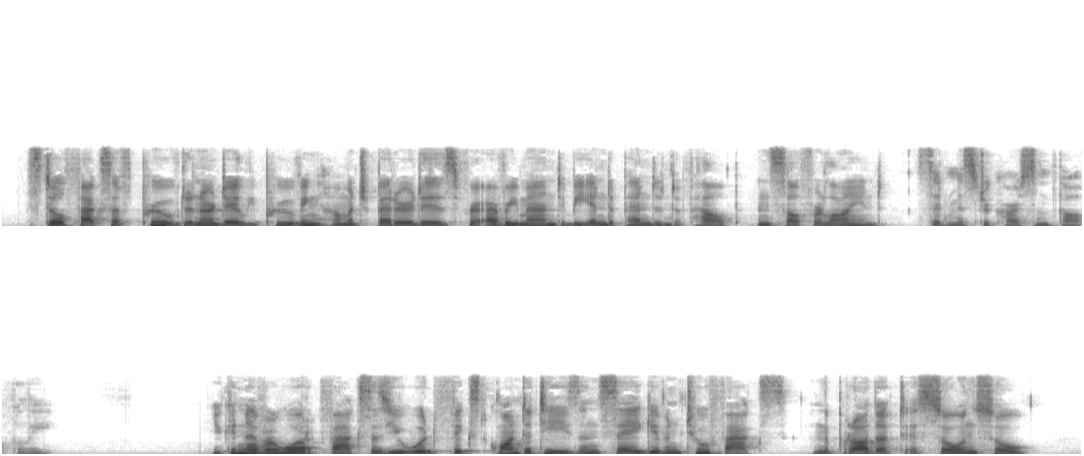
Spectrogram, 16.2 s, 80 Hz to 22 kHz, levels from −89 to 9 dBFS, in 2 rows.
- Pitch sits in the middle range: Yes, medium, 175 Hz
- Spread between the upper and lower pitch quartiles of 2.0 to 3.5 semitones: No, average, 4.7 semitones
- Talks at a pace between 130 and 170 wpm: No, average, 185 wpm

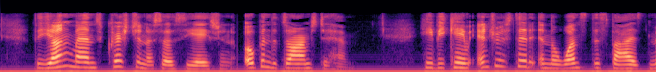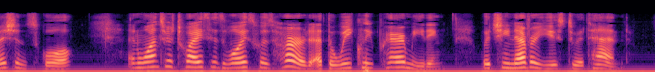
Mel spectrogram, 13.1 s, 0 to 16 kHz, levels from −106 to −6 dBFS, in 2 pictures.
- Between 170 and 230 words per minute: Yes, average, 175 wpm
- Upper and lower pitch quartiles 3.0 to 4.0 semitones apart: No, average, 4.8 semitones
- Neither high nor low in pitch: No, high, 230 Hz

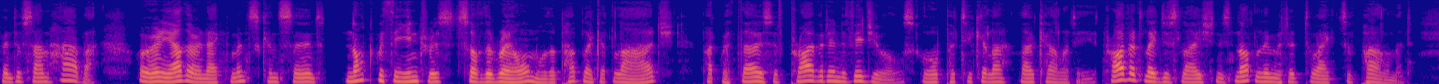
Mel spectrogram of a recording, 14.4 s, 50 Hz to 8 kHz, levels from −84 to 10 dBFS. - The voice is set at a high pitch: No, medium, 140 Hz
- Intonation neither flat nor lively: Yes, average, 3.3 semitones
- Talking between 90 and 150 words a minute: No, average, 175 wpm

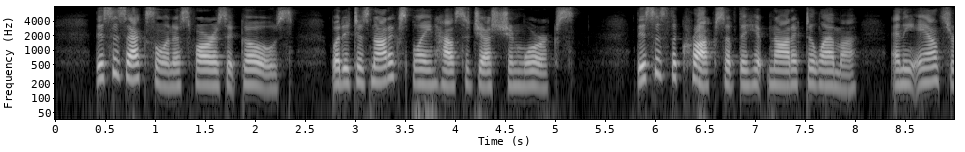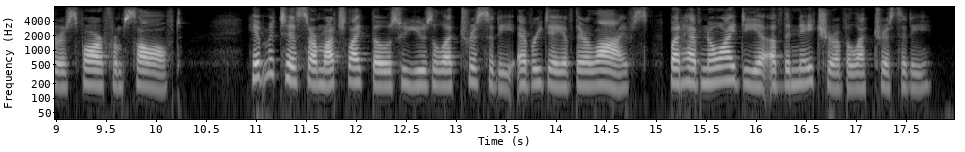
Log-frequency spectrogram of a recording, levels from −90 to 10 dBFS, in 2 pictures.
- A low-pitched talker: No, high, 190 Hz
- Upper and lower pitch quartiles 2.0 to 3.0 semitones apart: Yes, narrow, 2.5 semitones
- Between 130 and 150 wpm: No, average, 175 wpm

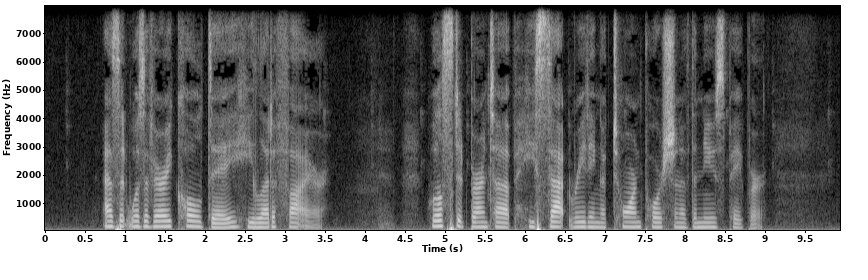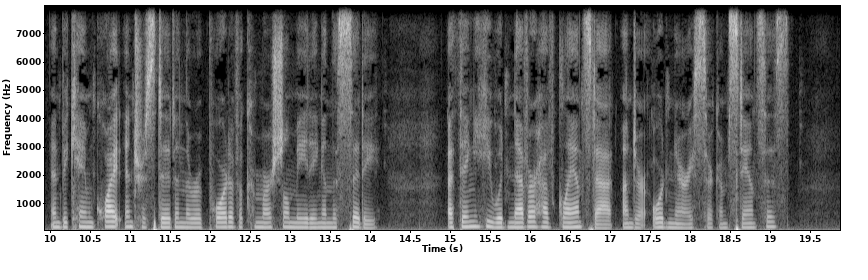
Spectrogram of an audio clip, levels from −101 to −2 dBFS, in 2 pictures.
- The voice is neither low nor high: Yes, medium, 165 Hz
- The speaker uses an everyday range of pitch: No, narrow, 1.8 semitones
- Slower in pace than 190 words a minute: Yes, average, 150 wpm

